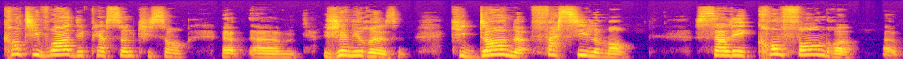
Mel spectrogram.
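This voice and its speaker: Woman preacher on a video call, talks slow, bit of a high voice, gropes for words, says alleluia a lot. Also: expressive, darkish tone. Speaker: pastor. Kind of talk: sermon teaching over video call.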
